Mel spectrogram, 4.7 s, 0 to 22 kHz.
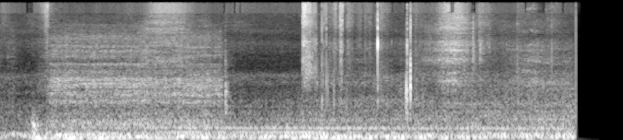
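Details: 2015 Toyota Highlander Hybrid after replacing its nine-year-old 12 V battery (old read 10.5 V, new 12.3 V), which had caused no-start faults: low, even engine rumble with no misses, knocks or stumbles; running smoothly.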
